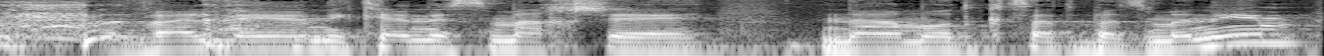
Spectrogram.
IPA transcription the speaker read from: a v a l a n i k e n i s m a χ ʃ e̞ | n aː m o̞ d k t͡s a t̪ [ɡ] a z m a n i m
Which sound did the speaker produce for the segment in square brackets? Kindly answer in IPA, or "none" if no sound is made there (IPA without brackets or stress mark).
b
